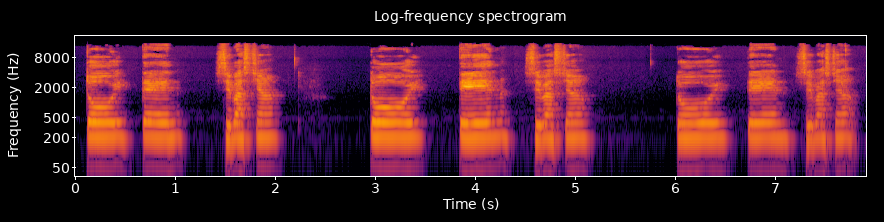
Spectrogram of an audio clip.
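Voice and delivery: Toi ten Sébastien slow and high, tones clear; slow model answer. Shown as a demonstration. Teacher repeats the answer my name is Sébastien. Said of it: "regardez bien comment on la forme".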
